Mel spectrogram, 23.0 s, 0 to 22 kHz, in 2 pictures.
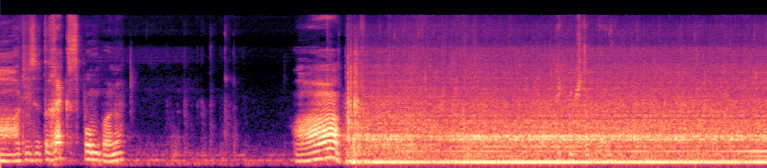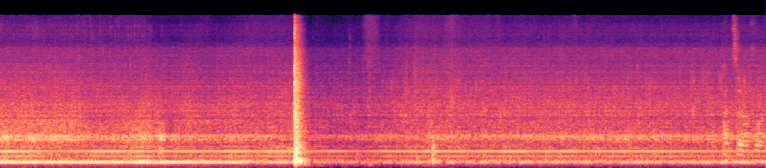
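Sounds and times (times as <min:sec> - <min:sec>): drain pump humming: 0:05.1 - 0:23.0.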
